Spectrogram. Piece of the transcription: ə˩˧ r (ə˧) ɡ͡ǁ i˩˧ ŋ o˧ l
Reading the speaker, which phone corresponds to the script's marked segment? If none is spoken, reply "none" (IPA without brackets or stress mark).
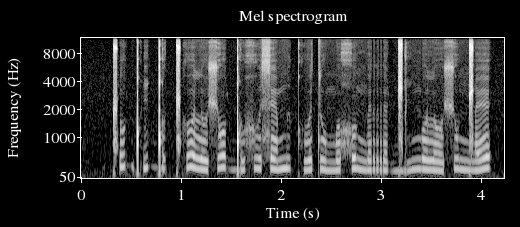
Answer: ə˨˩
